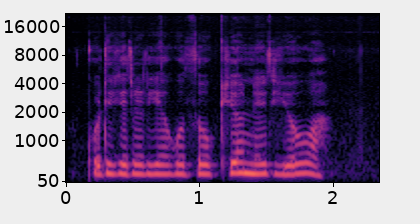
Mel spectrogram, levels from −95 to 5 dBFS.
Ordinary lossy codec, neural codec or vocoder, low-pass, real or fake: none; none; none; real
